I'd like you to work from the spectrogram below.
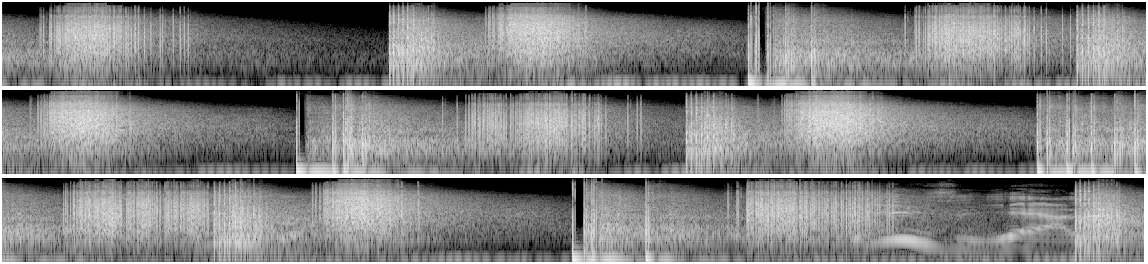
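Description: Fireworks from Volt, a new German brand, are set off at a bonfire night display. They go off in loud repeated volleys of crackling bursts, each lasting a second or two with short gaps between, and voices are heard near the end.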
